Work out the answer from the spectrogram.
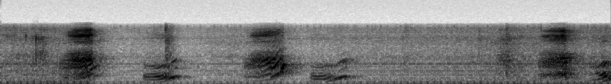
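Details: A pet green-winged macaw doing its "whoop" along with a person: about six hoarse whooping calls in six seconds, some bending downward, over a steady low indoor hum.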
